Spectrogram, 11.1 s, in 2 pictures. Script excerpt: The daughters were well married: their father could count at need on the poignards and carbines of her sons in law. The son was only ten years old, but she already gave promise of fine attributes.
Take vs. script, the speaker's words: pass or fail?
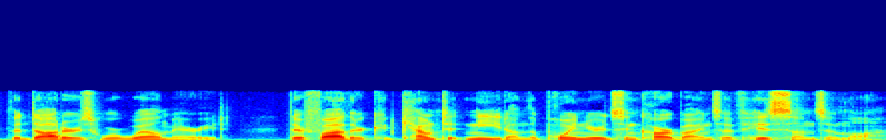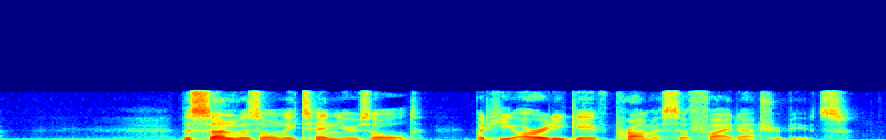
fail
